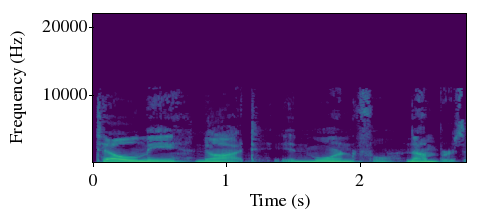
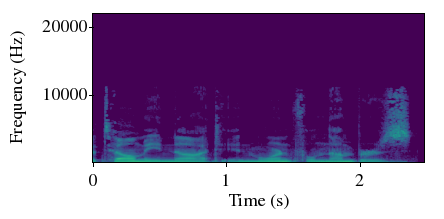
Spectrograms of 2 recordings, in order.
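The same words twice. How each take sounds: First: "Tell me not in mournful numbers" slowly, each first syllable hit; strong-weak beat, slow and even; trochaic stress demo. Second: "Tell me not in mournful numbers" said slowly, TELL, NOT, MOURN and NUM hit hard; stressed reading of "Tell me not". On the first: Showing students the trochee, slow with marked beats. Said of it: "That's trochaic". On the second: Teaching the trochee, slowly, with strong beats. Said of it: "Here you go". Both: Shown as a demonstration.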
